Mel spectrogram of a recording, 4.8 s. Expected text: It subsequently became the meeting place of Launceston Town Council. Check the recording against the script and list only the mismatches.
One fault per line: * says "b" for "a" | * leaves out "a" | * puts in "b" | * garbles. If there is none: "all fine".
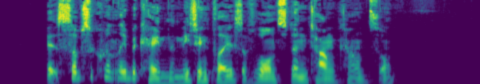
all fine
